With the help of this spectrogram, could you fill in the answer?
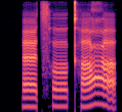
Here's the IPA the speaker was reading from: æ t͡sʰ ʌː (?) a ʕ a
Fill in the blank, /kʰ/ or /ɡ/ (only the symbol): kʰ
